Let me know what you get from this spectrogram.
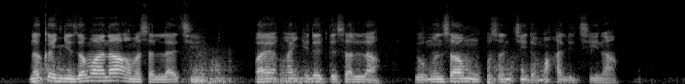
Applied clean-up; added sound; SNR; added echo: neural mask model RNNoise.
